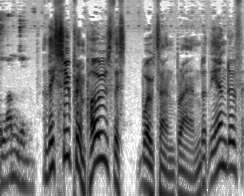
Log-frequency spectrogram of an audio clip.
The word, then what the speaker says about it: Wotan: Another unusual thing is that the way they pronounce Wotan, you think it starts with a V.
